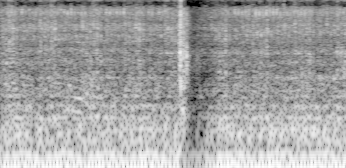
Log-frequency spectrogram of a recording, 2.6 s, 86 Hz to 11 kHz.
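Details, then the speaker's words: Loading shovel abandoned 18 years, its diesel running on five cylinders with seemingly little hydraulic oil. A steady, deep rumble is interrupted by a sharp hiss-crack as a hydraulic hose, likely the lift cylinder's, splits under load. "I think the hose is split anything oh yeah we got we got a hose gone that's that hose there"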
